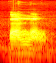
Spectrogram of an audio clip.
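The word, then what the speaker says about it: פלל: Jadi PL itu dibacanya menjadi palal, seperti ini.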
